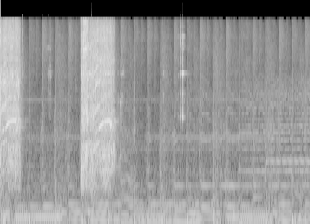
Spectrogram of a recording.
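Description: Cordless impact tool run in two short bursts, loosening the brake rock deflector bolts, over background music with a steady beat.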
